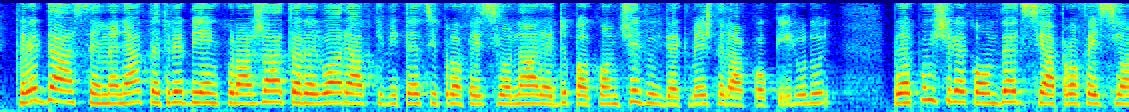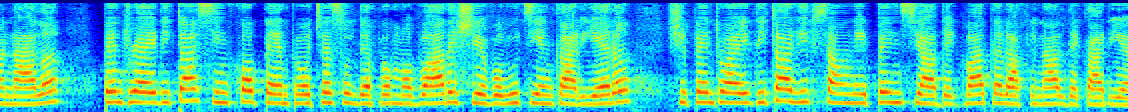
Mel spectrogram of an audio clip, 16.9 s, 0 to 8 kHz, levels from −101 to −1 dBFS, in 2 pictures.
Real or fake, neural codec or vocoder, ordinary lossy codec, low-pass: fake; codec, 16 kHz, 1.1 kbps, Voila-Tokenizer; none; none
